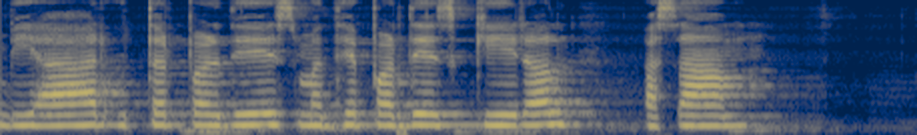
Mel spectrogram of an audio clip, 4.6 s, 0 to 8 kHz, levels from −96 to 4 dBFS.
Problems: none marked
